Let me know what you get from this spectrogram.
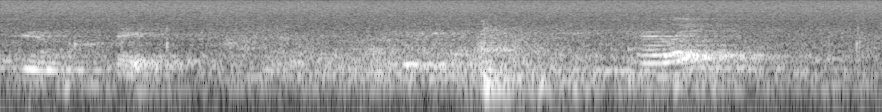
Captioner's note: surprised chatter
